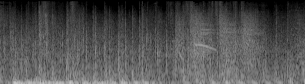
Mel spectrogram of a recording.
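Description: Rapid automatic gunfire in a video game: loud, fast bursts of shots running continuously, with a brief high whistle partway through.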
